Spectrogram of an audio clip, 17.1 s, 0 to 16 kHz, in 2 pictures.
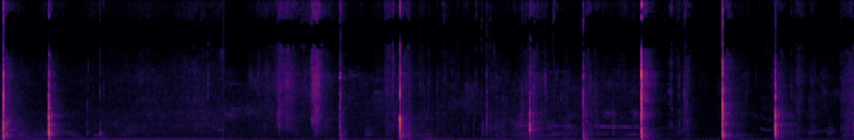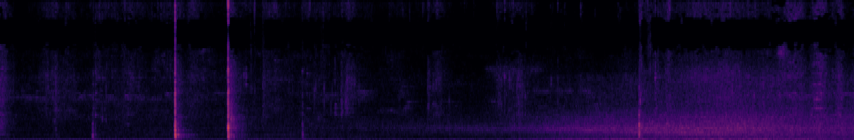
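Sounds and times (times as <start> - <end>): cleaver chopping on wooden board: 0.0 - 1.0, 3.4 - 4.4, 5.3 - 8.6, 10.2 - 11.7.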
